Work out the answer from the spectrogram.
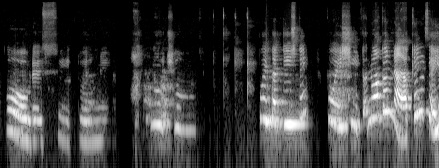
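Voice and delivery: slow cooing pity rising high; baby the child with mock pity; pitying coddler. Padres que consienten la tristeza. (padre que consiente, con lástima exagerada)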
